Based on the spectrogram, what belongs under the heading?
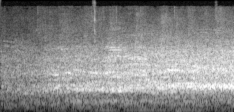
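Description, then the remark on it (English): An arena crowd roars in a dense, continuous wash of many voices, swelling steadily louder over a couple of seconds without any pause. “Oh, the crowd has come alive.”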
